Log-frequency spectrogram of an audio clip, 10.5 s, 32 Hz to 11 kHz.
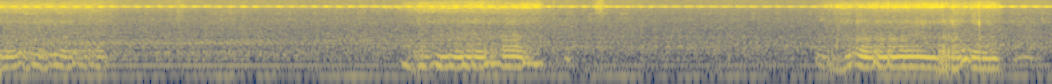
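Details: Snoring: steady, rattling snores about every four seconds, roughly 14 breaths a minute, over a constant high background hum.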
